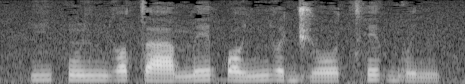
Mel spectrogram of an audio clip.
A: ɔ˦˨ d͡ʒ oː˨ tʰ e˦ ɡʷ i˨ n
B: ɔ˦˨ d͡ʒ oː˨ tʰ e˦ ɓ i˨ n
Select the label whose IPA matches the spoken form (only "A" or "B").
A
